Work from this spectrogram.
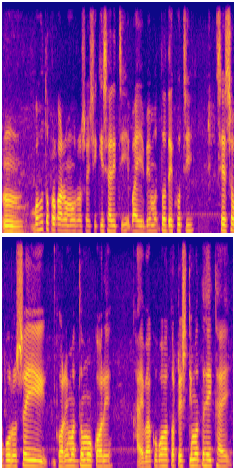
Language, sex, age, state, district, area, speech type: Odia, female, 45-60, Odisha, Malkangiri, urban, spontaneous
